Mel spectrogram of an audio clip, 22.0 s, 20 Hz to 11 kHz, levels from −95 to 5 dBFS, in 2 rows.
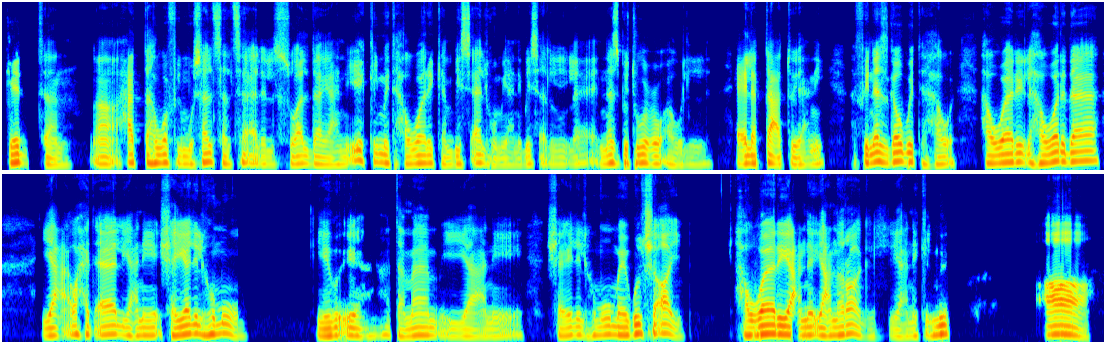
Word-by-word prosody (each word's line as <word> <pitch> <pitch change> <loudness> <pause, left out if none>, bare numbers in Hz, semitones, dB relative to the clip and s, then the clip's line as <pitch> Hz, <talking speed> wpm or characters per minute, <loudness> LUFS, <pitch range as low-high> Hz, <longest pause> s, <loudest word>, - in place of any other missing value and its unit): جدًا، 100 -7 0 0.2
آه، 100 -1 -1
حتّى 120 0 -1
هو 115 +2 +3
في 110 - -13
المسلسل 105 +1 -2
سأل 100 - -4
السؤال 100 +2 -4
ده، 105 - -3
يعني 95 +1 -6
إيه 155 - +1
كلمة 125 -3 -1
هواري؟ 115 +3 0
كان 95 -3 -8
بيسألهم، 100 -2 -4
يعني 90 0 -10
بيسأل 100 -1 -8
الناس 110 0 -4
بتوعه، 105 -2 0
أو 90 -1 -7
ال 95 +1 -14 0.3
العيلة 110 +2 +3
بتاعته 95 -2 0
يعني، 95 +5 -5 0.3
في - - -1
ناس 130 -1 +4
جاوبت 135 -2 +2
هو 100 +2 -4 0.3
هوّاري، 120 +4 +4
الهوّاري 120 +4 +3
ده 145 +2 +2 0.4
يع 110 0 0
واحد 125 -1 -1
قال 125 +1 +2
يعني 110 +1 -2
شيال 130 +1 +3
الهموم، 125 -4 0 0.7
يب 100 +1 +2
ي 110 -2 +2 0.3
تمام، 110 +4 -1
يعني 95 +4 -7 0.2
شيال 110 +3 -3
الهموم 115 +3 -2
ما 115 - +3
يقولش 130 +4 +3
أي، 110 -10 +1 0.5
هوّاري 125 +4 +6
يعني 115 -1 +3
يعني 110 +1 +2
راجل، 110 -8 -1
يعني 95 +1 -6
كلم 115 +5 +1 1.0
آه، 125 0 +8
آه. 90 - -9
110 Hz, 145 wpm, -24 LUFS, 100-120 Hz, 1.0 s, آه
